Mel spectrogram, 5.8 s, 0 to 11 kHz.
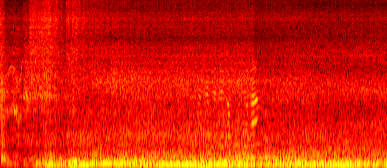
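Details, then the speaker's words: Chevy V8 truck right after a new ignition system (8 plugs, 8 plug wires, coil wire), previously not sparking: cranks, catches and settles into a deep steady idle that runs smooth, but not all cylinders are working; misfire. "You can't imagine how happy I am the engine runs extremely smooth but all the cylinders are not working I'm going to have to check a little more"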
